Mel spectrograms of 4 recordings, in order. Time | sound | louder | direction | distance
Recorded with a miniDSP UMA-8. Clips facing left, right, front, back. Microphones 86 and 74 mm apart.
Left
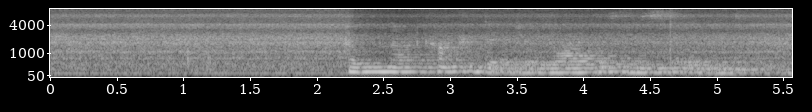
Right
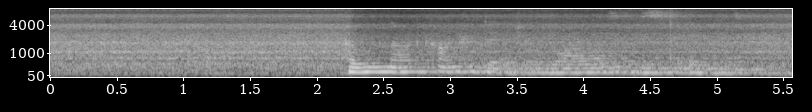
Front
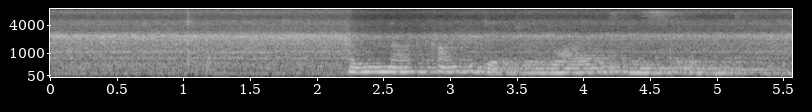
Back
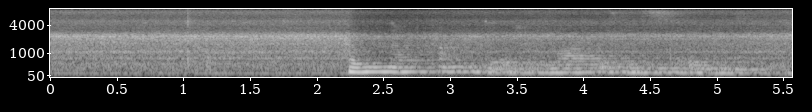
2.2 | a woman speaking | right 5 dB, front 1 dB | 115° right | 0.6 m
